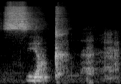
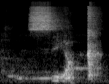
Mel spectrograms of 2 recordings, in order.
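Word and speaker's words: Sealth: but in his language, the ways to pronounce his name is Sealk. Sealk. So you start with S-E-E, and then you pop it off your throat. In language, that's called a glottal pause.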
